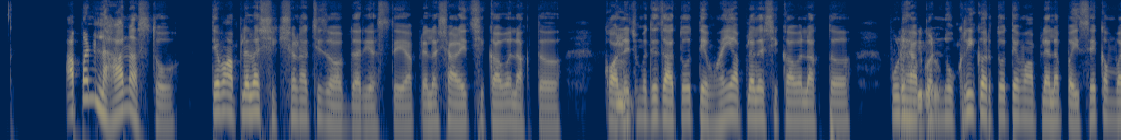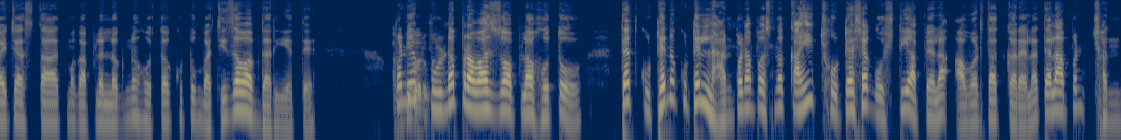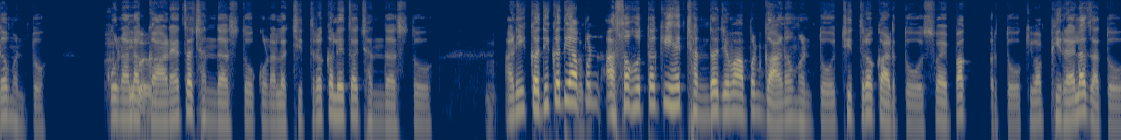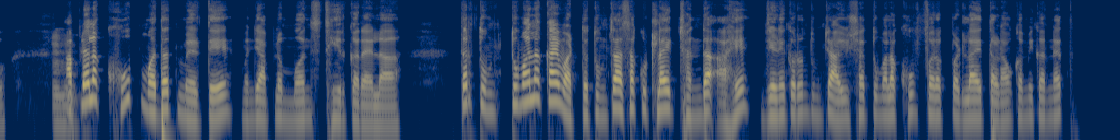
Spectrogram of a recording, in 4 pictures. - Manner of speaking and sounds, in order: other background noise
- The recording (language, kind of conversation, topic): Marathi, podcast, तणावात तुम्हाला कोणता छंद मदत करतो?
